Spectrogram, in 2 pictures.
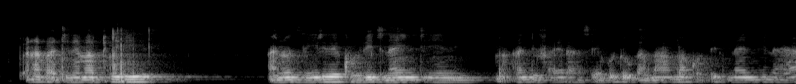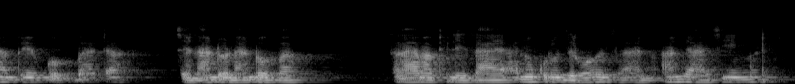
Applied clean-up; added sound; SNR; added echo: none; none; none; reverberation time 0.7 s.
